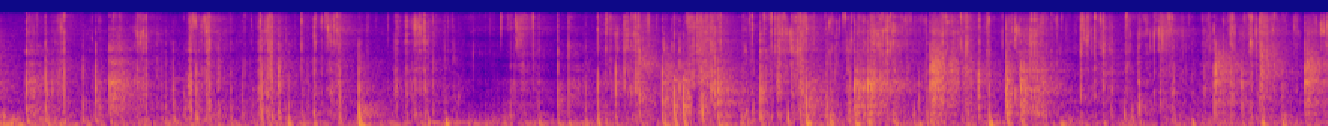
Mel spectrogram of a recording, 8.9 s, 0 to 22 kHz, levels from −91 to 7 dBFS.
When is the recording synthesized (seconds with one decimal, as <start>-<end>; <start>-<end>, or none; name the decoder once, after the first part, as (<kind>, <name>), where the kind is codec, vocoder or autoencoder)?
3.1-3.9 (codec, SNAC)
